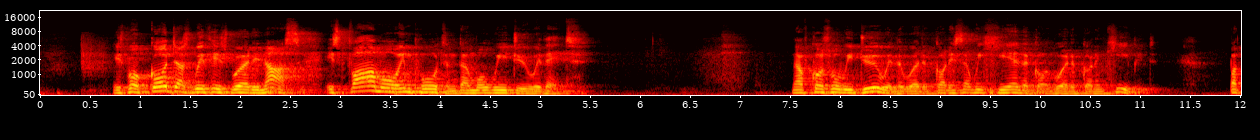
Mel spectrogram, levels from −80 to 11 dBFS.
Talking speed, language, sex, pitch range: 210 wpm, English, male, 115-160 Hz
